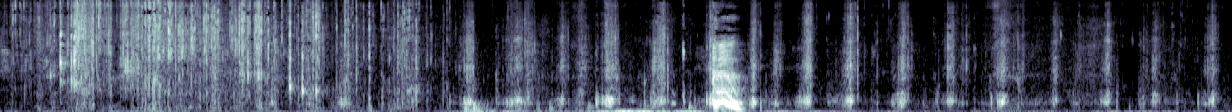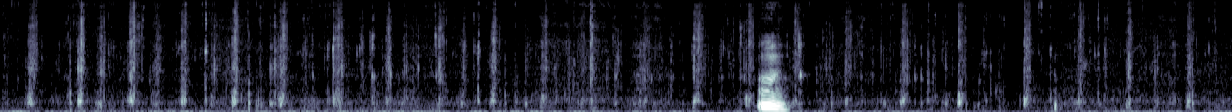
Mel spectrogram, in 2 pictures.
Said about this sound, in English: Nice texture. Doesn't really have much of a flavor. I'm still chewing.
